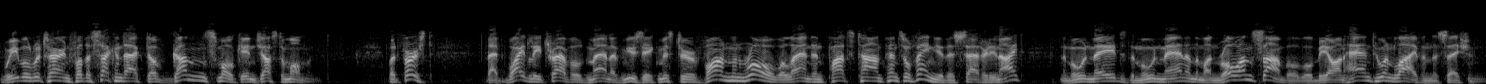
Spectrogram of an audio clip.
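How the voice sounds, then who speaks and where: A man's voice: mid-range voice, sing-song, brisk, bright, forceful tone, breathy edge, no room sound, soft background music. A man with an American accent reading scripted copy as a 1950s radio announcer. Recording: dull, dry 1950s radio recording.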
